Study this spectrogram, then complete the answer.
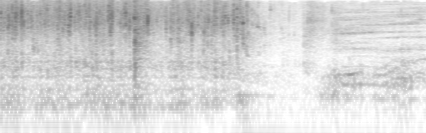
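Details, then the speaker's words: Laser cutter water chiller (failed, went bang) powered up with three-quarters tank of water; as the pump starts, hissing water sprays out for over a second then clatters, soaking the workshop. "that's gone all over the workshop marvellous"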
